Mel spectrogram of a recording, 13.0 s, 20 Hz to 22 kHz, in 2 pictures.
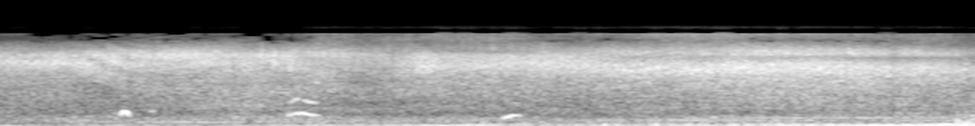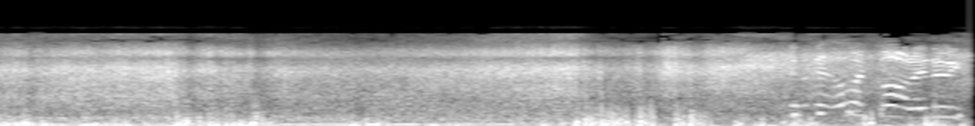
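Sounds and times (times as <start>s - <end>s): traffic on wet road: 0.0s - 13.0s
wind rumbling on microphone: 0.0s - 13.0s.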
